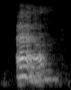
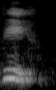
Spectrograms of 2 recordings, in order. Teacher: And when I think about F, ooh, that is red. There's no voice there. But when I think about V, I'm voiced. I feel that vibration.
